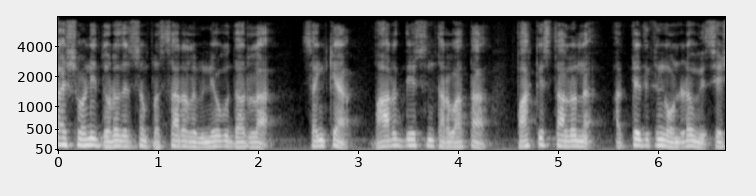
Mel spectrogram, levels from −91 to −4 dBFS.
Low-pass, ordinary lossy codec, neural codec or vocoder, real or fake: 7.2 kHz; none; codec, 16 kHz, 4 kbps, FunCodec, trained on Chinese and English, 50 frames a second; fake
